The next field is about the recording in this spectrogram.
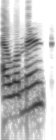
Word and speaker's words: LMNT: So you may have your own electrolyte blend powder, but I recommend one called Element, which is spelled L-M-N-T.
